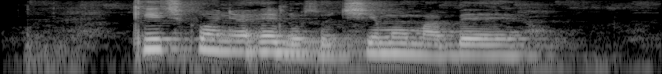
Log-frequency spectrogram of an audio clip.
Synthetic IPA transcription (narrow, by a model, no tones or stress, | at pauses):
kʰit͡ʃʰkɔɲɔʔɛlɔsot͡ʃʰimɔmaɓɛːɾɔ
